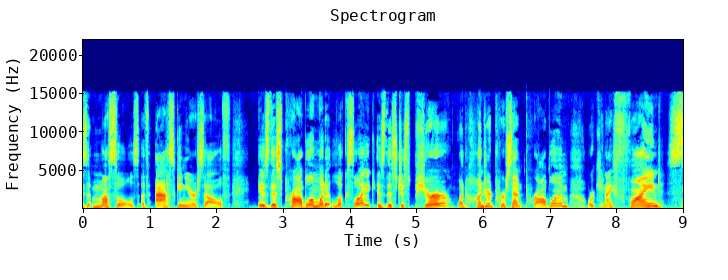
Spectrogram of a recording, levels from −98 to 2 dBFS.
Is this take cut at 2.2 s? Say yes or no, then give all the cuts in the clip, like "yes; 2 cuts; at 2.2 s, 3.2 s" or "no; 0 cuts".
no; 0 cuts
